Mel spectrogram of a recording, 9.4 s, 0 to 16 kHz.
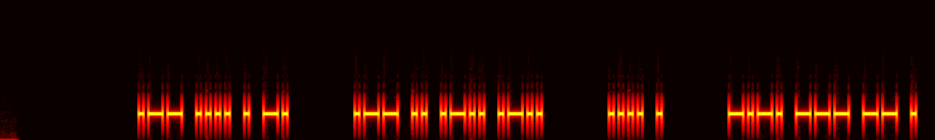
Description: Morse code, heard as a keyed tone, about 25 wpm, 700 Hz. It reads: WHEN WILL HE COME
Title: 2x Word-Spacing - Sentences from Top 200 Words - 25wpm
